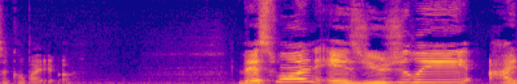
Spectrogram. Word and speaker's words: copaiba: I pronounce it Copaiba.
